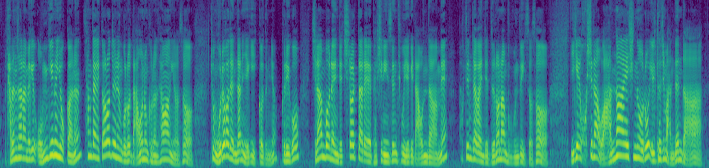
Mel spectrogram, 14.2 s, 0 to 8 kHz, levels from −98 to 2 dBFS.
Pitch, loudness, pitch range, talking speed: 135 Hz, -15 LUFS, 110-175 Hz, 430 characters per minute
